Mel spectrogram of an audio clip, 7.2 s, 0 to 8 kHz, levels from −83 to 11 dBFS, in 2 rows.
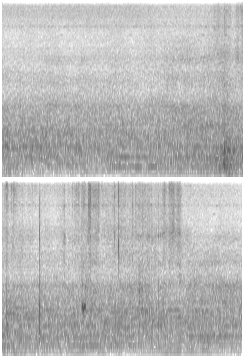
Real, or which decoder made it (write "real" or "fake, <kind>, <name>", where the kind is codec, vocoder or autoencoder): fake, codec, SNAC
